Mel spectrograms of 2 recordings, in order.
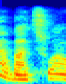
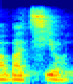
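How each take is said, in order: First: "abattoir" ending in "-twah"; trying a pronunciation. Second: "abattoir" ending in "-tee-oh"; alternative pronunciation. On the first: Unsure vlogger tries out a word, "abattoir" ending "-twah". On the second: Unsure vlogger offers another reading, "abattoir" ending "-tee-oh". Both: Shown as a demonstration. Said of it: "Or is it abattoir or abattoir".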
